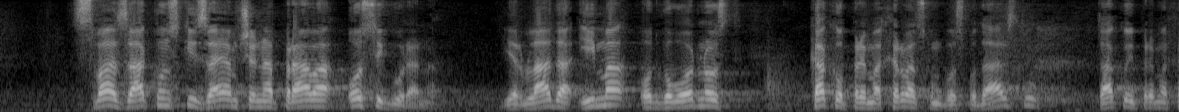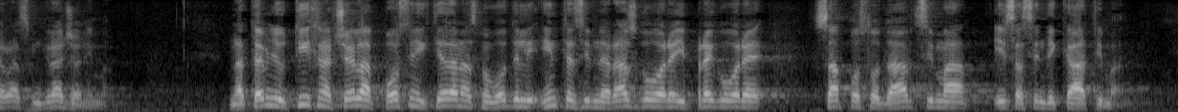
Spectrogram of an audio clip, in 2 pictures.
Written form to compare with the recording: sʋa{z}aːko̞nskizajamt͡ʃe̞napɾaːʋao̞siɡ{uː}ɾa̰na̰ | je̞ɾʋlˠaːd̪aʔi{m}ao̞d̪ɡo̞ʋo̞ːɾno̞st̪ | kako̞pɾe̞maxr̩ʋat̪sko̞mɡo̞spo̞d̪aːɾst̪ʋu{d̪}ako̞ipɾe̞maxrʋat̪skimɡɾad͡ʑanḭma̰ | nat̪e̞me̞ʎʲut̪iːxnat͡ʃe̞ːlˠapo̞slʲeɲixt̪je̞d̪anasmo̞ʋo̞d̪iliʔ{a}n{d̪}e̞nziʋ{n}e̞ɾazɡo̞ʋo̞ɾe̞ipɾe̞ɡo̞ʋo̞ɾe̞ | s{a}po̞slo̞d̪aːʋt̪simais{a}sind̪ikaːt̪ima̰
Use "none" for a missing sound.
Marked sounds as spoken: z, u, m, t̪, i, t̪, n, a, a

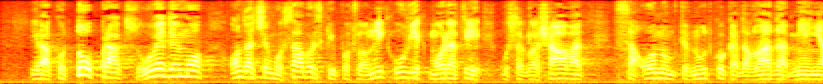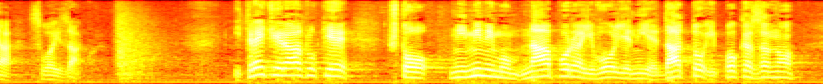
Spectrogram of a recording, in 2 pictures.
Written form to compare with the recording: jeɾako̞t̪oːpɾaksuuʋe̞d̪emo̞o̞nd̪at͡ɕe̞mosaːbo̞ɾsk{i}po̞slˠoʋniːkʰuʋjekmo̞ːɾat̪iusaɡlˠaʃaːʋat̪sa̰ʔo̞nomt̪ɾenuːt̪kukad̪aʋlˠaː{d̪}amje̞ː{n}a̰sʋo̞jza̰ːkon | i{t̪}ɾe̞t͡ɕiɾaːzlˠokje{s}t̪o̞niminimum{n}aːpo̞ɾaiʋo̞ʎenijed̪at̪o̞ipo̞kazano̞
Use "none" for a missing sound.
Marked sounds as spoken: i, d̪, ɲ, t̪, ʃ, n

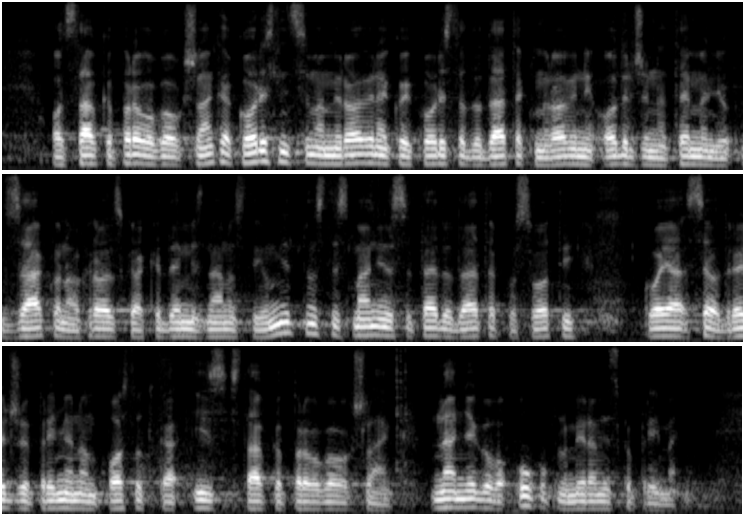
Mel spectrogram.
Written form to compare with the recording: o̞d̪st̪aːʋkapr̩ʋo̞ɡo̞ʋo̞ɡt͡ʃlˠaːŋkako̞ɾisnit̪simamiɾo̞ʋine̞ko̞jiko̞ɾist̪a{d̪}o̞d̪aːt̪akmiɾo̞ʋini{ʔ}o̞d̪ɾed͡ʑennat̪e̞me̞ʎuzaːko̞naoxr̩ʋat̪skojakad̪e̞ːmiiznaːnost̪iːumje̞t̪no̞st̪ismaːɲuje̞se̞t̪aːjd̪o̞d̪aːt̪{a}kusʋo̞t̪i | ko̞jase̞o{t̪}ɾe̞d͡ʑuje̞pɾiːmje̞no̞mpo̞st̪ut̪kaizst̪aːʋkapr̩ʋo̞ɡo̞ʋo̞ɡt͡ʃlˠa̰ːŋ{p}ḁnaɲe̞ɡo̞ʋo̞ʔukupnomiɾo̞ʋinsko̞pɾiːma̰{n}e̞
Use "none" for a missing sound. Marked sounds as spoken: d̪, ʔ, a, d̪, k, ɲ

